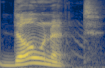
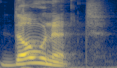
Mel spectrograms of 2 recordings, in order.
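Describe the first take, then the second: Both takes have the same delivery.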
